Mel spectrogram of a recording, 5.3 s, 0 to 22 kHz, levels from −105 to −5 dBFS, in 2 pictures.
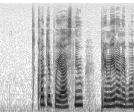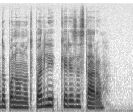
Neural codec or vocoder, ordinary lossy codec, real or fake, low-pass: none; none; real; 19.8 kHz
